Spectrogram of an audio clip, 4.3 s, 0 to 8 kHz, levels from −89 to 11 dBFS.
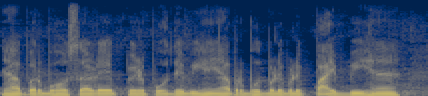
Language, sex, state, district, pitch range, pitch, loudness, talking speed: Hindi, male, Jharkhand, Palamu, 125-130 Hz, 125 Hz, -15 LUFS, 225 wpm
